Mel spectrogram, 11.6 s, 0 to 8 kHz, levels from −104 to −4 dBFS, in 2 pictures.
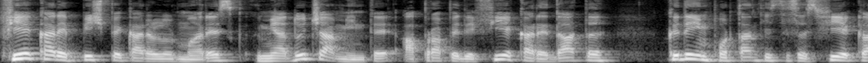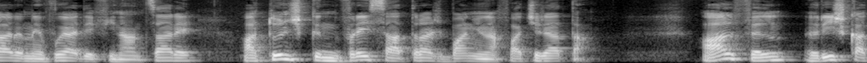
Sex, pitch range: male, 125-165 Hz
